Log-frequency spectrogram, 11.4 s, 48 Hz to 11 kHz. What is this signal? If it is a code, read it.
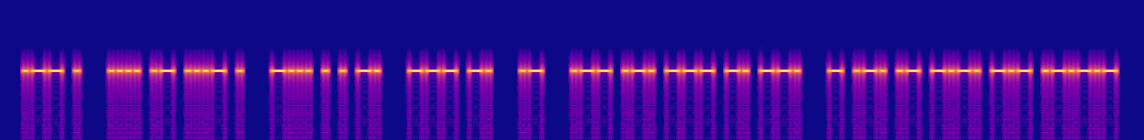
Morse code, heard as a keyed tone, about 28 wpm, 700 Hz. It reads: WE HAVE BEEN ON A WRONG TRACK.
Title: Sentences from Top 1100 Words 28wpm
